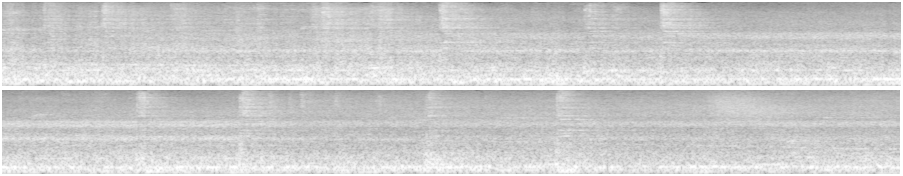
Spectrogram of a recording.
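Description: London Underground S stock train slowing along the platform, its wheels clicking over rail joints every second or so above a steady rumble, with a faint steady high whine.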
